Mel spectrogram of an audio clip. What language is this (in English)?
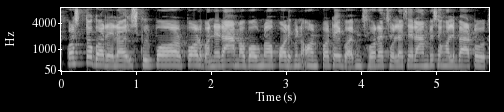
Nepali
